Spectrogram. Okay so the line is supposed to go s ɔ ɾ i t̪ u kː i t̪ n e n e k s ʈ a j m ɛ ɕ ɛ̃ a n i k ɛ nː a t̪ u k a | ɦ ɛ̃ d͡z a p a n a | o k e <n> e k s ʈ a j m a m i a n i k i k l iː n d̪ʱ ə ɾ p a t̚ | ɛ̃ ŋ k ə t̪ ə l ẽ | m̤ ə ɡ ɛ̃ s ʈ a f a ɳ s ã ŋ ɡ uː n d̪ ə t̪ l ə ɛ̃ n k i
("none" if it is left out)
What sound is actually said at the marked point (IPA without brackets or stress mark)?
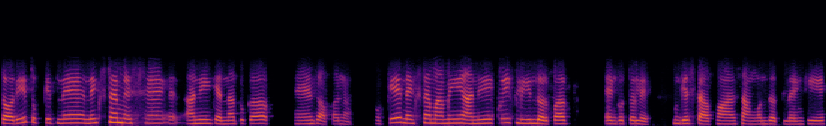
n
